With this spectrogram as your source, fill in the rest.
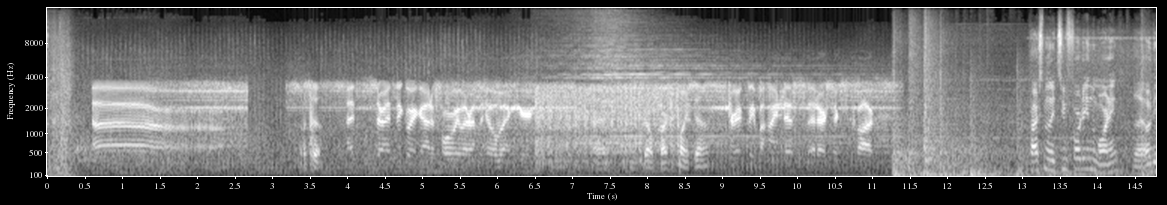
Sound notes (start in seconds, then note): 0.6 man groaning; 11.8 intense music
